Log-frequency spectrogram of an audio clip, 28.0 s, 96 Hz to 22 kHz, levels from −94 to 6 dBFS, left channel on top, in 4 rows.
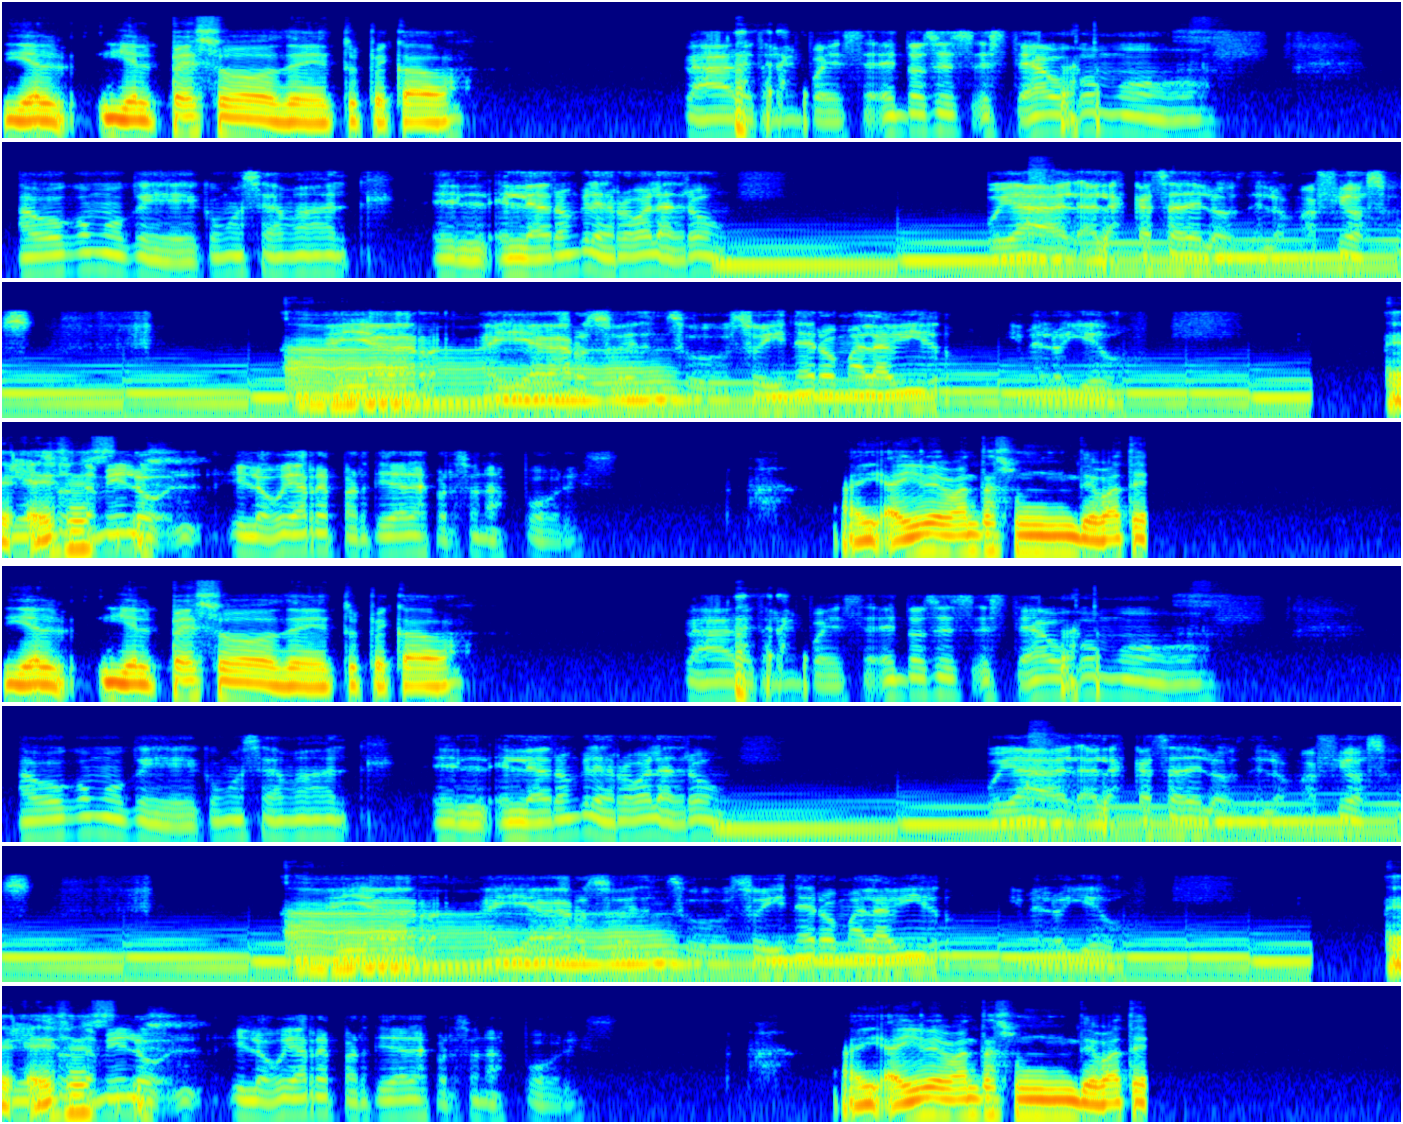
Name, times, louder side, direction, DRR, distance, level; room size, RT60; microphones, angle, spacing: voice 1, 0.0-2.3 5.3-5.4 12.1-12.2 15.4-17.4 20.9-21.8 24.7-24.9 25.2-26.7, equal, 10° left, 1.2 m, -26 dB
voice 2, 3.4-6.3 6.5-6.6 7.1-10.7 11.9-14.7 15.6-20.0 21.0-24.0, left 3 dB, 40° left, 3.1 m, -38 dB
sound 1, 10.5-20.5, left 1 dB, 65° left, 1.6 m, -38 dB
head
